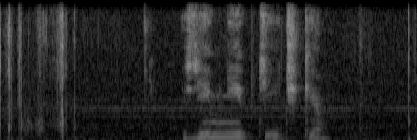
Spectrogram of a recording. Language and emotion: Russian, neutral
